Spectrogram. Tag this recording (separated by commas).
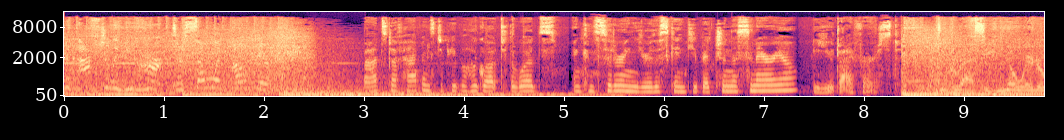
Music, Speech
